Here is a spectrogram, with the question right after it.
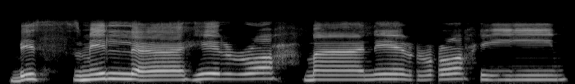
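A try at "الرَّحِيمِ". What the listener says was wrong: ہی کے لیے آپ موٹا نہیں اس کو کریں، زبان کی جڑ پیچھے سے نہیں اٹھانی، ہیم،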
